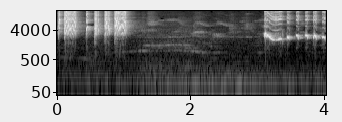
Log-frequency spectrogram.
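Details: Orange-headed thrush performing ngeplong song to bring captive birds into breeding mood: a burst of harsh, noisy notes, a quiet stretch, then a run of clear, repeated whistled notes at a steady quick pace.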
